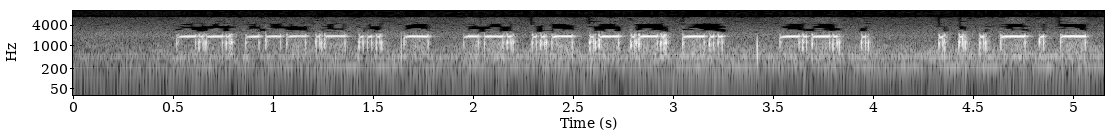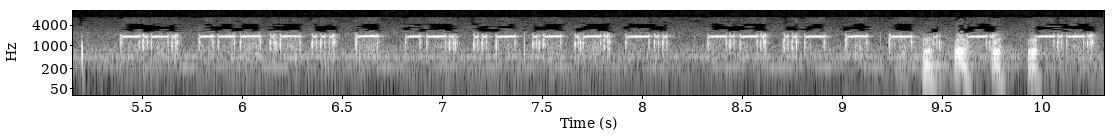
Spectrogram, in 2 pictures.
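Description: Rapid Morse code beeps stream over a radio channel, a steady high tone keyed on and off at high speed amid background hiss, with a brief burst of other radio noise near the end.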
